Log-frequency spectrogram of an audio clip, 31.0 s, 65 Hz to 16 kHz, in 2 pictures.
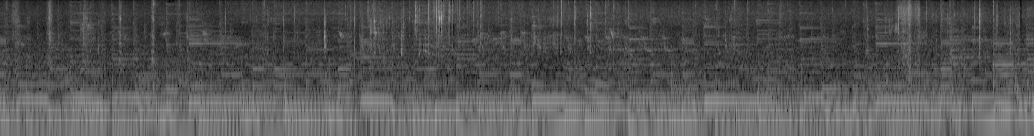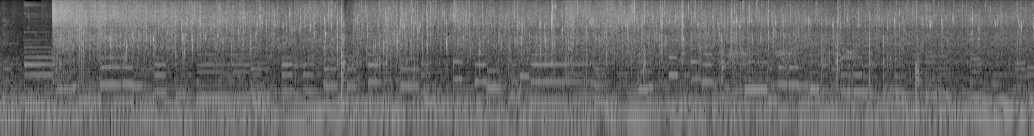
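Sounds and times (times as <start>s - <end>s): background music: 0.0s - 31.0s
oil popping: 4.9s - 7.3s, 16.3s - 31.0s
onions sizzling in hot oil: 16.3s - 31.0s.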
